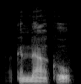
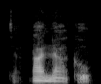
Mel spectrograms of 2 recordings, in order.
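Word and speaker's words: Tiahuanaco: You've danced in the highlands of Takanaku. Tahanaku. For those that wonder what that word is, it's spelled C I A H U A N A C O.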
